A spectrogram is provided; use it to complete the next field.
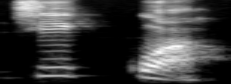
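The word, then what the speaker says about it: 치과: Tulisannya cikwa, tetapi membacanya cikwa.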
